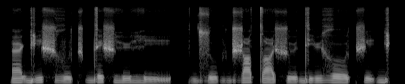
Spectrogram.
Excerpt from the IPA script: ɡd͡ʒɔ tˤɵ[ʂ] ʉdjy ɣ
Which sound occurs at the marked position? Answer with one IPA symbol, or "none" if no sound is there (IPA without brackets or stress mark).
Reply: ʃ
